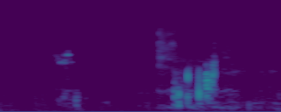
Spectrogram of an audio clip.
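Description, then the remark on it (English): A quiet slurping sip of cold coffee: a faint brief sound, a pause, then a cluster of quick wet gulps and mouth noises. Nobody speaks. “A sip of cold coffee will fix that.”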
